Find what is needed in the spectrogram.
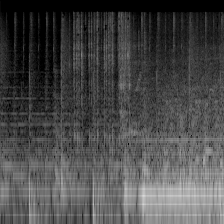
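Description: Background music, then about two and a half seconds in a front-loading washing machine starts up, its drum turning with a loud, steady low hum.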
